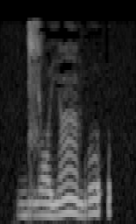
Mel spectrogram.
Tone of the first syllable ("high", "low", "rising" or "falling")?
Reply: low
